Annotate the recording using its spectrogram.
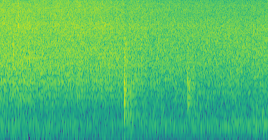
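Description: Shrimp, broccoli and bell pepper sizzling in oil in a skillet as they are stirred, with two light clicks about a second in.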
